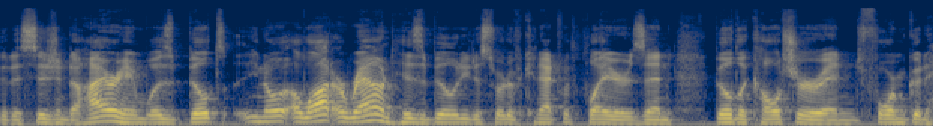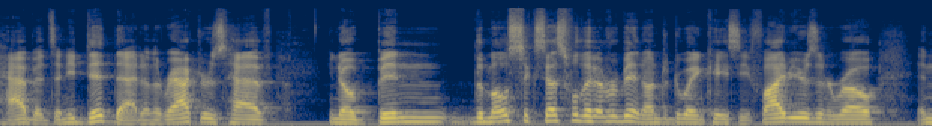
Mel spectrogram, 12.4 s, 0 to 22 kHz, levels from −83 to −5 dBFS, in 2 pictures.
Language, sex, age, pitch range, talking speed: English, male, 20-39, 115-145 Hz, 260 wpm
